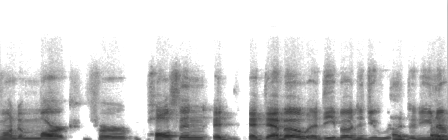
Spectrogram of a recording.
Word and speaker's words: Adebo: So we're going to move on to Mark for Paulson Adebo. Did you know how to pronounce this? Adebo is what I've heard other non-experts saying. So we're going with Adebo.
